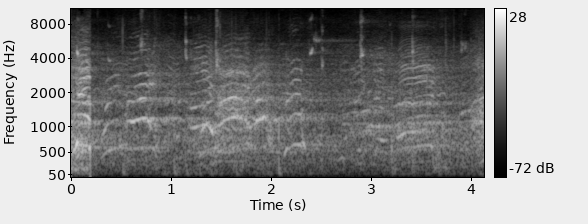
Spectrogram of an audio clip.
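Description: Basketball game on a hardwood court: sneakers squeak in short chirps and a basketball bounces, with a sharp knock right at the start.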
